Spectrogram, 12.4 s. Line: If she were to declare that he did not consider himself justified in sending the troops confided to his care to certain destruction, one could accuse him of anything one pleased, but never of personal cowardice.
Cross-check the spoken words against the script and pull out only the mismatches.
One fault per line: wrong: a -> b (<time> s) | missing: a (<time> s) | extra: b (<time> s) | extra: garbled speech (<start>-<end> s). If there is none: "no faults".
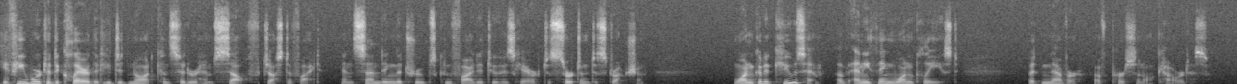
wrong: she -> he (0.1 s)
